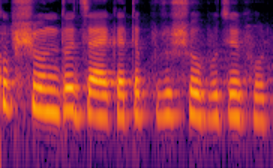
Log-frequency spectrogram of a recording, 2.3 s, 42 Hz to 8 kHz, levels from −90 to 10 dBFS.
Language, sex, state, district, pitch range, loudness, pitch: Bengali, female, West Bengal, North 24 Parganas, 210-245 Hz, -16 LUFS, 220 Hz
